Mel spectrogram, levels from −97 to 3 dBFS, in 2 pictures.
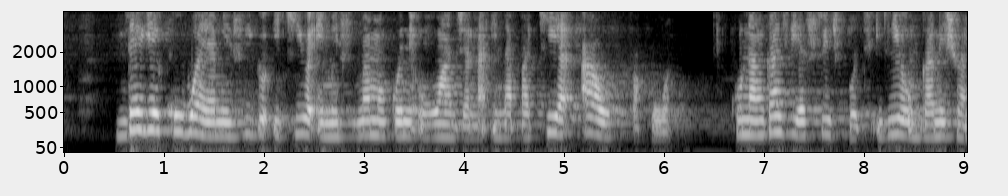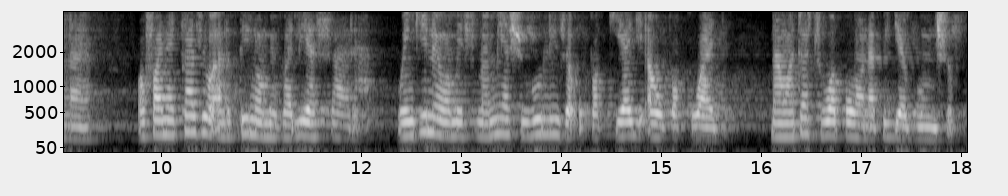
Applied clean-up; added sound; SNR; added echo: none; none; none; reverberation time 1.1 s.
